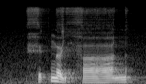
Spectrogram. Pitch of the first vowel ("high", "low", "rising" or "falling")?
rising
